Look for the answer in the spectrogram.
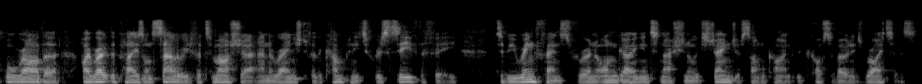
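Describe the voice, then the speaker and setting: A middle-aged man with a British accent delivers a prepared talk. His voice sits very deep yet has a bright, firm edge. He is articulate and measured, like a writer used to telling stories to an audience. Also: steady tone. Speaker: theatre director and writer giving a talk. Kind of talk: prepared speech at an online panel event.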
